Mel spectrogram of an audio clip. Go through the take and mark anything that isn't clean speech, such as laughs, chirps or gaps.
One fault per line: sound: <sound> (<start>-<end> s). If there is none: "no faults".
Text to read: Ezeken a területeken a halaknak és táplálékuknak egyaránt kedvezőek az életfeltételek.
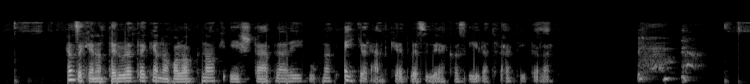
sound: cough (6.4-7.1 s)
